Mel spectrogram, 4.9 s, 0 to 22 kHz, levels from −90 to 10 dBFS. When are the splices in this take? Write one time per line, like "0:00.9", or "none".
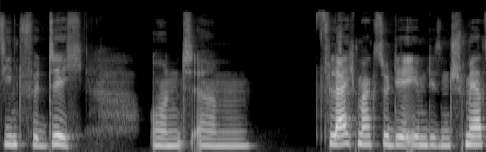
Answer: none

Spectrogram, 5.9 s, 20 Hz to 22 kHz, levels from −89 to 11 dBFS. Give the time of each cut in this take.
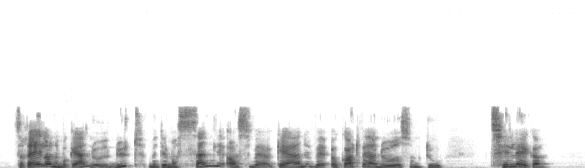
0:00.9

